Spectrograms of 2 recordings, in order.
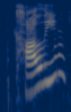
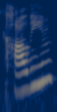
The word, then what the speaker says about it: Kalim: other good boy uh I think it's pronounced Colleen or k no it's kalim I hope I hope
